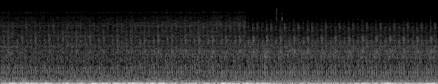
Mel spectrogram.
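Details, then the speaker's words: GMC Acadia SLE AWD, 175,000 miles, at idle: rough uneven idle with a pulsing puff-and-tick near the rear from exhaust escaping through holes in the exhaust; exhaust leak. "The exhaust leak is on this side. So kind of like in here, you can see the holes right here."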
